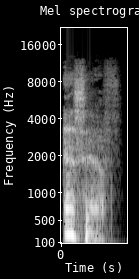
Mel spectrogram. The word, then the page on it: sf: British English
